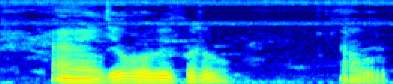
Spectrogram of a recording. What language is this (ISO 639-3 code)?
ori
